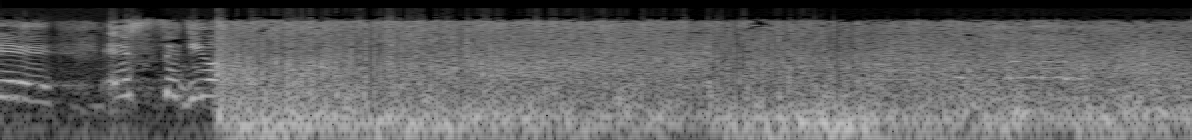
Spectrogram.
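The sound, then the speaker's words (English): A voice on an Iranian news channel broadcast is cut off by a sudden, loud explosion, followed by several seconds of dense roaring noise and crackling debris that drowns out everything else. “Explosions were heard mid-broadcast of an Iranian news channel.”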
